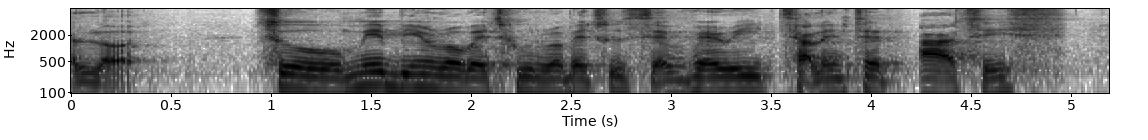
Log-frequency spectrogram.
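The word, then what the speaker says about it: Hud: I'm like, yeah, my hood be this. You get it? So they are like, oh, okay. So Robert's Hood. So that is how the hood came about. And the hood is spelled H-U-D.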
